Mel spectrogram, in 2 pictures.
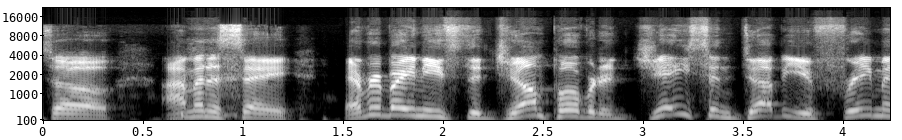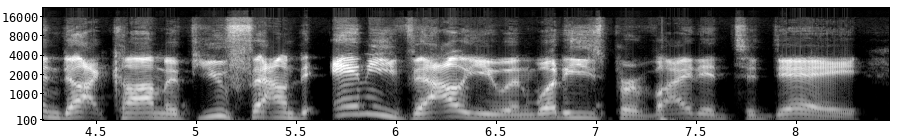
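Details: Adult speaker; no speech disorder.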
